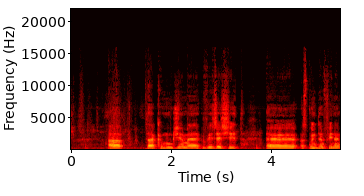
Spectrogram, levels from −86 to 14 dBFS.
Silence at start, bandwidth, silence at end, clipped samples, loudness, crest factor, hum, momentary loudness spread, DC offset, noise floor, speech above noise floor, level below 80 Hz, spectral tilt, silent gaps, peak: 0 s; 15.5 kHz; 0 s; under 0.1%; -32 LUFS; 16 dB; none; 9 LU; under 0.1%; -57 dBFS; 25 dB; -64 dBFS; -4.5 dB/octave; none; -16 dBFS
